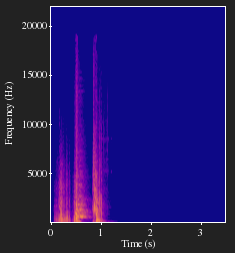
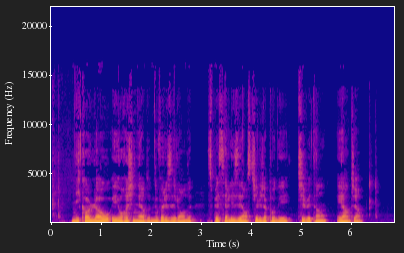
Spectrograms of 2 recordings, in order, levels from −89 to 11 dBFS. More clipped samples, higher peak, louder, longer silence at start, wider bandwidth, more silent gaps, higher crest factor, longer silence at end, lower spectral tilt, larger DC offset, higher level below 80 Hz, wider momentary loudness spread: neither; about the same, -2 dBFS vs -2 dBFS; second, -24 LUFS vs -17 LUFS; second, 0.1 s vs 0.4 s; first, 17.5 kHz vs 9.4 kHz; neither; first, 26 dB vs 14 dB; first, 2.45 s vs 0.65 s; second, -5.5 dB/octave vs -8.5 dB/octave; neither; about the same, -36 dBFS vs -38 dBFS; about the same, 7 LU vs 9 LU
